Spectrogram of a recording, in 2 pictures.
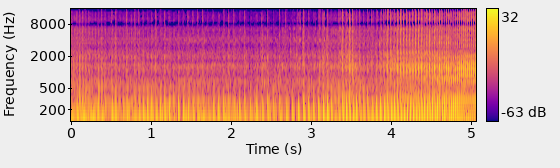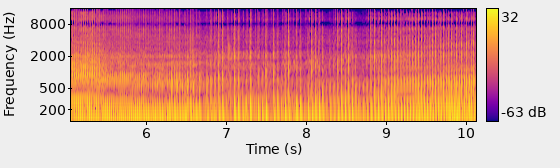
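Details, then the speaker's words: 1969 Honda Z50 (Z50A) mini bike, after full tune-up, oil change and valve adjustment, a little cold at first. Small single putters evenly, revs up and settles back cleanly with no misses, knocks or rattles. Running healthy, riding good. "Pretty good. It's a little bit cold at first. Okay, there we go, guys. Got this thing running. Seems to be riding good."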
